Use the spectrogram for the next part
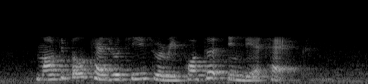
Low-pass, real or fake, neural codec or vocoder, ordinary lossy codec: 3.6 kHz; real; none; none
